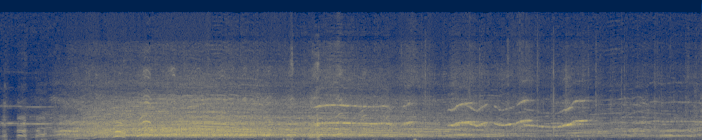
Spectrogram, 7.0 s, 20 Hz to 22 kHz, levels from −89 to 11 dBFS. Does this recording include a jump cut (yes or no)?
no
